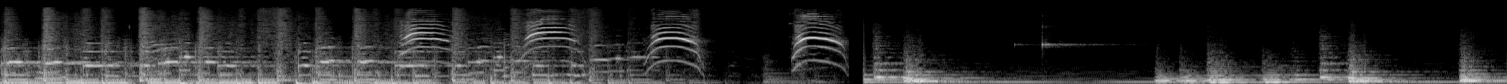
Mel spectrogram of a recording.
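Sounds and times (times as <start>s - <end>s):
background music: 0.0s - 15.0s
kitten meowing: 3.9s - 7.2s, 7.9s - 8.6s.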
